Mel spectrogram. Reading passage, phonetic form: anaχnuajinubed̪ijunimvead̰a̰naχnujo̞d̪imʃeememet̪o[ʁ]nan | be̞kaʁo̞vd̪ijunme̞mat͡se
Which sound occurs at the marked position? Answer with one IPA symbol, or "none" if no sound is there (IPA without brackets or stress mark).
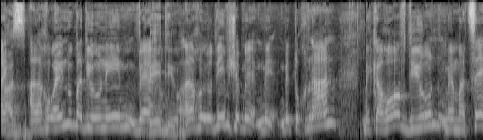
χ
